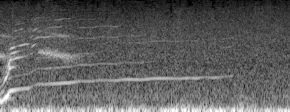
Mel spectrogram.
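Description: A voice swooping quickly upward into a long, thin whistling tone that keeps rising slowly and then stops: a vocal sound effect for the wind of a hammer being swung round and round.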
